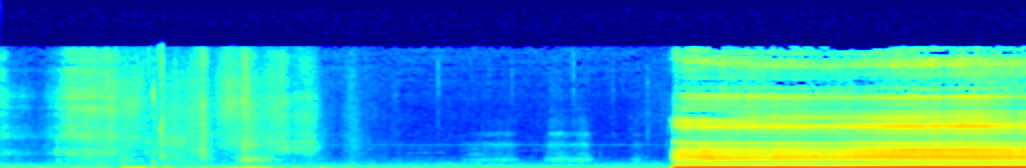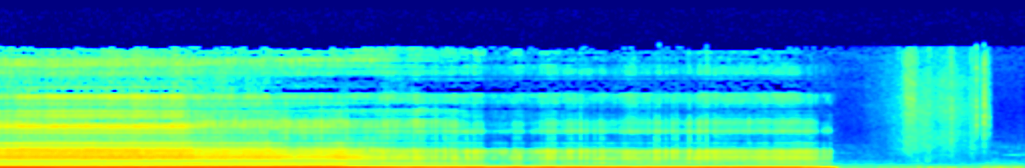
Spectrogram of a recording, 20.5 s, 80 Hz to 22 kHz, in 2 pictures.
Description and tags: Groaning Low
I groan in a low tone.
groaning, low, MTC500-M002-s13, tone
